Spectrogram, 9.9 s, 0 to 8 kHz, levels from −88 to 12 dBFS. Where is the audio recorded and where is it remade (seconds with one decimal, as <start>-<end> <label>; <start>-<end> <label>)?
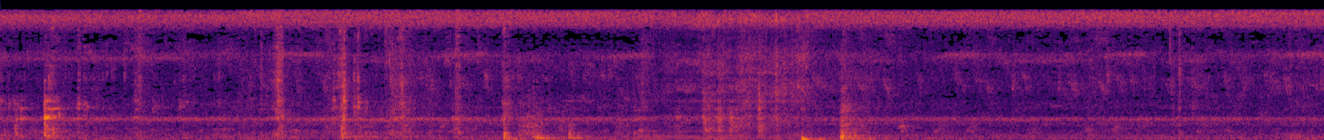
0.0-4.9 recorded; 4.9-6.1 remade; 6.1-9.9 recorded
